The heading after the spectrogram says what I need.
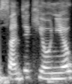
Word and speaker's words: Santa Chionia: sound good um so the Lost Boy of Santa konia which you pronounced correctly so thank you it's set in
